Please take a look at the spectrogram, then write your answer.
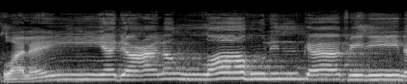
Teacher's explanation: اس میں جلالت اللہ عز و جل کے لام سے پہلے لام پر زبر ہے، تو اس لیے اس لام کو پر یعنی موٹا پڑھیں گے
